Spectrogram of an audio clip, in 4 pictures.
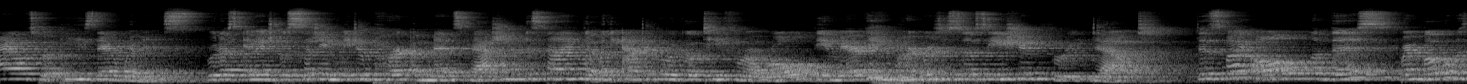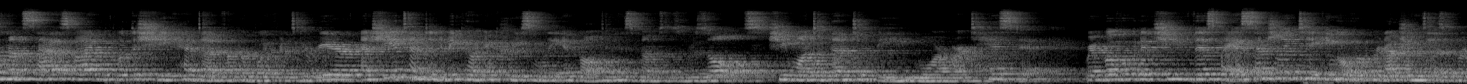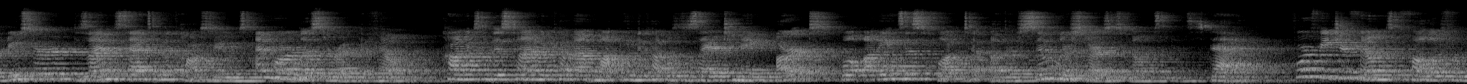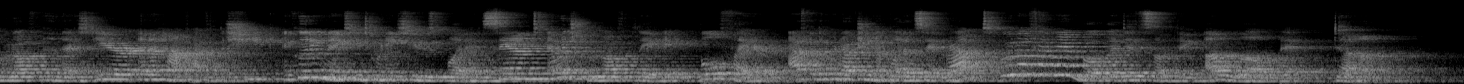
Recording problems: room echo; strong; dies away in 2 s
off-mic speech; far
abrupt cut into speech; at the start

